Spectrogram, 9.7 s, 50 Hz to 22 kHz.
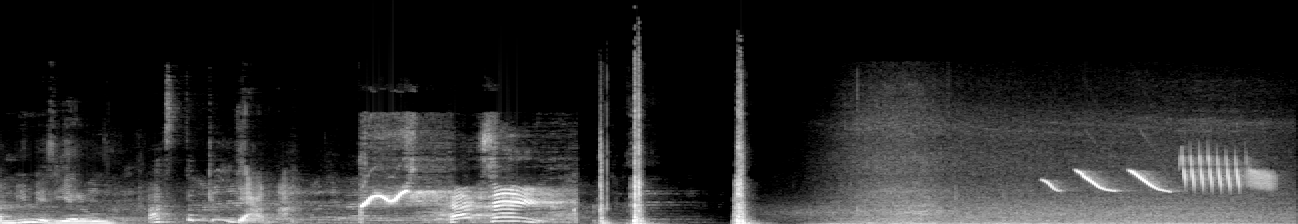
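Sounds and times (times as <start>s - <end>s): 
speech: 0.0s - 2.3s, 3.1s - 4.4s
sharp knock: 4.5s - 5.8s
rufous-collared sparrow singing in Santiago: 7.8s - 9.7s.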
